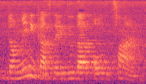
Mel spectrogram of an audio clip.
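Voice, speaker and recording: A woman's voice: medium pitch, brisk, darkish tone. A woman whose first language is Spanish, speaking English thoughtfully on an artists' panel and searching for her words. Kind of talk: reflective panel discussion. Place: exhibition space, indoors. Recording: echoey room with faint noise.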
